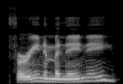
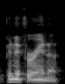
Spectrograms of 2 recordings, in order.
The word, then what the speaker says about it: Pininfarina: Y'all, this incredibly weirdly named F1 car that I like, Farina Manini, the Sigma. What is it? – Pininfarina? – Is that how you pronounce it? Pininfarina.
